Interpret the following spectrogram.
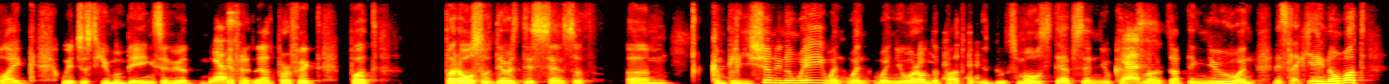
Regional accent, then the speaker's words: Bulgaria; I grew up in Bulgaria, right?

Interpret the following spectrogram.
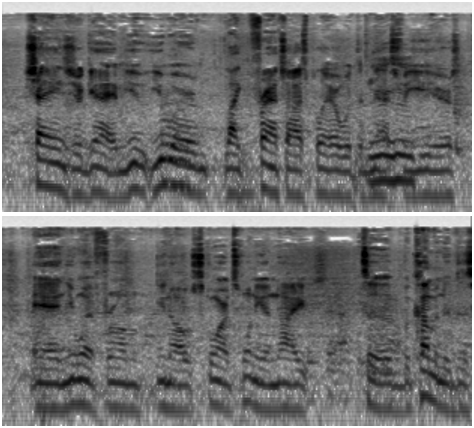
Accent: Fresno, California, United States; Brooke Lopez is from my hometown of Fresno, California.

